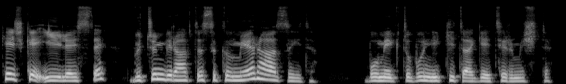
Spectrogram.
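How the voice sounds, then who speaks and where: A woman narrates a novel for an audiobook in a calm, even reading style. Her voice sits low, with a warm, mellow tone. The reading is steady and unhurried. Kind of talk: scripted narration.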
